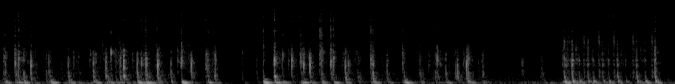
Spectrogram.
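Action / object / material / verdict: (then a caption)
tap / plastic mechanical keyboard / plastic / none. Fast, continuous fingertip typing on a compact white-cased plastic mechanical keyboard with cat-themed plastic keycaps. The key presses are short, sharp clacks with a deep thocky body, and they run in quick bursts with a brief pause near the middle.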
